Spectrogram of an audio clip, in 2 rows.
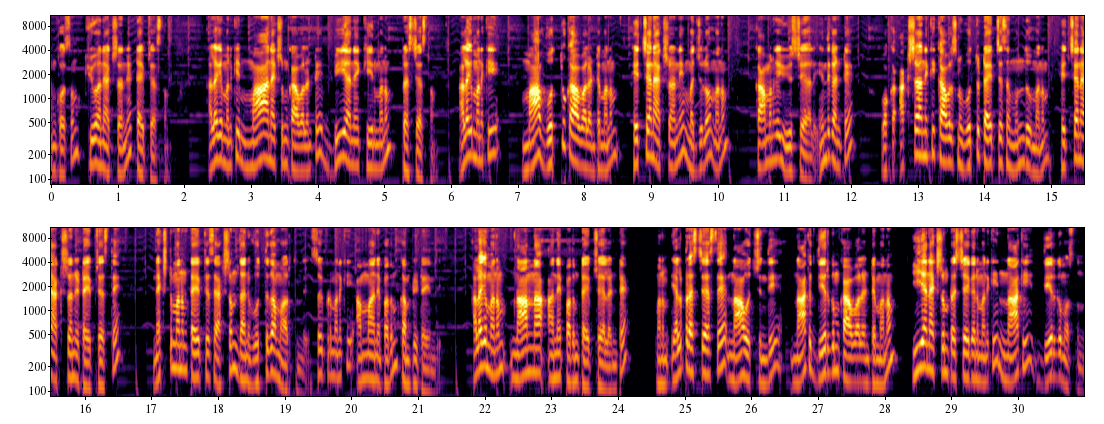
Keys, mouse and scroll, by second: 2.2 b, 7.5 h, 17.2 b, 19.7 space, 19.9 space, 24.6 l, 26.7 typing, 27.9 typing.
